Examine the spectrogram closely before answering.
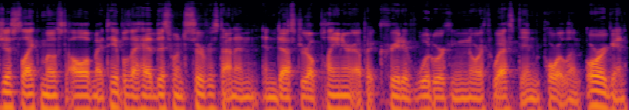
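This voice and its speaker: A very fast male voice, very deep and low in pitch, dark and mellow in tone, with fairly even intonation and hardly any pauses. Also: very clean recording, silent background. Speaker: woodworker and video maker. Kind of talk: tutorial voiceover.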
